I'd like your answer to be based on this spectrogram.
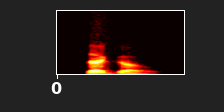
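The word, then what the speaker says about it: Stego (στέγω): The Greek word S-T-E-G, long O. Stego.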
